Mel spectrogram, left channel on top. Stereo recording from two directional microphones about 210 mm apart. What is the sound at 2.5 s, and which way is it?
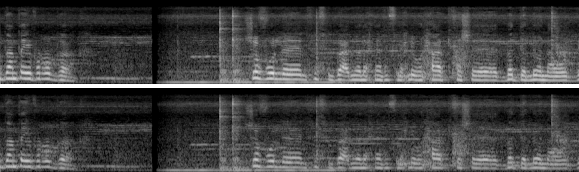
Speech, 35° left (ahead or behind).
